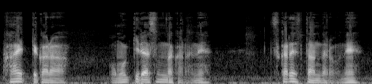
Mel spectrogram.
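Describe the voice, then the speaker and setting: A man playing a calm, supportive young father and husband in a radio drama, speaking in a low-key, casual way. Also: quick pace. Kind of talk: amateur radio drama dialogue.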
